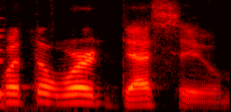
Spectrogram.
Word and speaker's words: desu: It's like with the word desu. Most of the time, the U is not actually pronounced.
